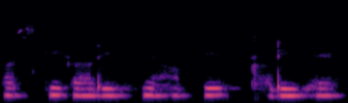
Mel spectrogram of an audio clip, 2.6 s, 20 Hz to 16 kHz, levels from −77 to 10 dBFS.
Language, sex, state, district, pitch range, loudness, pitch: Hindi, female, Uttar Pradesh, Etah, 210-220 Hz, -33 LUFS, 215 Hz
